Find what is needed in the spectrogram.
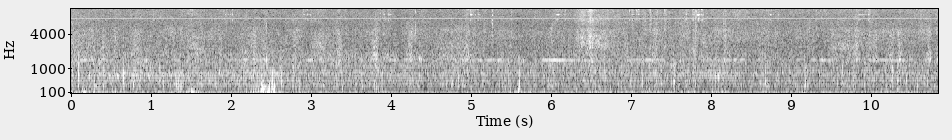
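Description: Footsteps crunching through deep snow, irregular and uneven, over a low steady rumble.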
